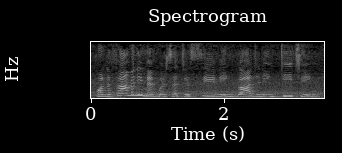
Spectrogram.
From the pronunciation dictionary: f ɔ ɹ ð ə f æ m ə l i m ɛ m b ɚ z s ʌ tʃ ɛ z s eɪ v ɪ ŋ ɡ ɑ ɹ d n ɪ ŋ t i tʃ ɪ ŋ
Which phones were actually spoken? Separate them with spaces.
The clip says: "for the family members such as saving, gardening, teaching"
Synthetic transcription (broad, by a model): f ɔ ɹ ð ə f æ m ə l i m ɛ m b ɚ s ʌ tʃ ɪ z s eɪ v ɪ ŋ ɡ ɑ ɹ d n ɪ ŋ t i tʃ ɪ ŋ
